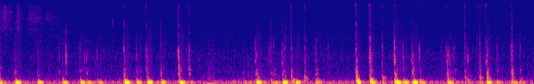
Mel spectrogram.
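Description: Rapid, forceful typing on a computer keyboard, the keys hammered hard, with dense clicking keystrokes in quick irregular bursts, steady throughout, no voices.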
